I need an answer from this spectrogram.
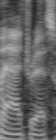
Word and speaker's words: address: So different from your home address where you live. Yeah, and there the stress is on the first syllable. Address.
